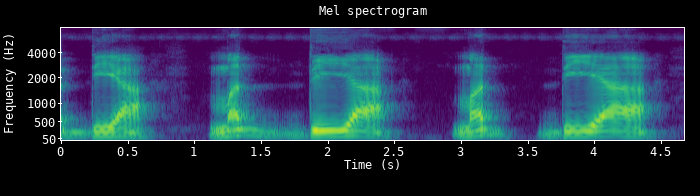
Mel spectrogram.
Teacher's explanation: एक द का उच्चारण म के साथ करेंगे म और दूसरा द या के साथ मिल जाएगा तो बन जाएगा दिया मद दिया मद दिया चाम या एक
